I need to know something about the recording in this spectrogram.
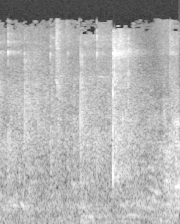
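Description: Table tennis ball clicking sharply off rubber bats and the table during a rally, a few crisp hits with the loudest about one and a half seconds in, over a background murmur of voices in a large hall.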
